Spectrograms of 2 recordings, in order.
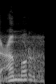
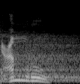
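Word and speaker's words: Amr (عمرو): And the name Amr, it is spelled Ain Meem Ra Waw. It is pronounced Amr, but it is spelled like Amru.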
